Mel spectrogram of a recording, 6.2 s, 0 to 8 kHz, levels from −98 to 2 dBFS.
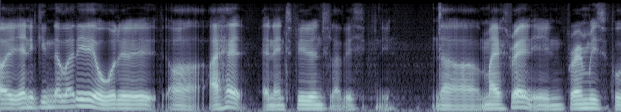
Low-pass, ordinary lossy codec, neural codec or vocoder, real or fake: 7.2 kHz; none; autoencoder, 22.05 kHz, a latent of 192 numbers a frame, VITS, trained on many speakers; fake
